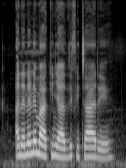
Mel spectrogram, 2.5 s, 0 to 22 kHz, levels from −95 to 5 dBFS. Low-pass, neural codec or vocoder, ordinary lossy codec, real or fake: none; none; none; real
